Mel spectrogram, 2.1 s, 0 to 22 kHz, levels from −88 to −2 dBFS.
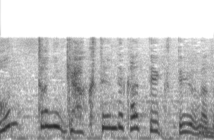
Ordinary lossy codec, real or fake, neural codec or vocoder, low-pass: none; fake; vocoder, 44.1 kHz, 128 mel bands every 512 samples, BigVGAN v2; 7.2 kHz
